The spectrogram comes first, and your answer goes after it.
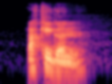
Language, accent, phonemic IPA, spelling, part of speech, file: French, France, /aʁ.ke.ɡɔn/, archégone, noun, LL-Q150 (fra)-archégone.wav
- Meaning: archegonium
